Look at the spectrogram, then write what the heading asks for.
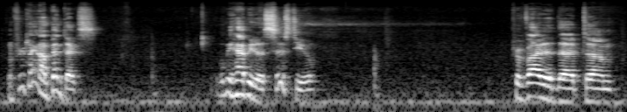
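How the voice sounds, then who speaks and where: A man's voice: mid-range voice, darkish tone, roomy sound, slight background noise. A man voicing a proud female werewolf pack leader, curt and guarded.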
